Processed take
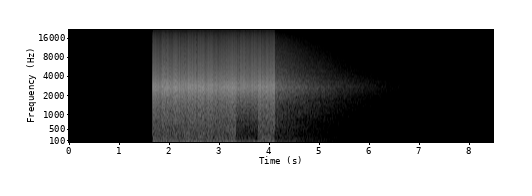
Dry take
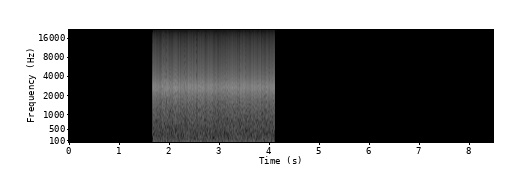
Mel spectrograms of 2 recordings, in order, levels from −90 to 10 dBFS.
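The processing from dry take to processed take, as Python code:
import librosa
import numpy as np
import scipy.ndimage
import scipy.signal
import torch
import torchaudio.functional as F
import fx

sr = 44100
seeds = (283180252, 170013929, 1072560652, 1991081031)

y = fx.tone_stack(x, sr, knobs='10-0-10', at=(3.34, 3.78))
y = fx.rev_plate(y, sr, seeds[0], rt60_s=3.9, hf_ratio=0.95, predelay_ms=0, drr_db=12.0)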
